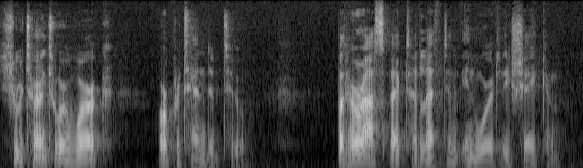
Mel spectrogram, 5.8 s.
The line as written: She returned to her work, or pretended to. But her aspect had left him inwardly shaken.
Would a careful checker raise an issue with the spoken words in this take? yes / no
no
